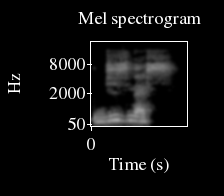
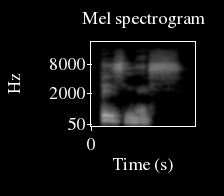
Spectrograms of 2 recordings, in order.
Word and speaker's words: business: vous dites quand même business ce sera pas des i en anglais mais des e donc business encore une fois business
